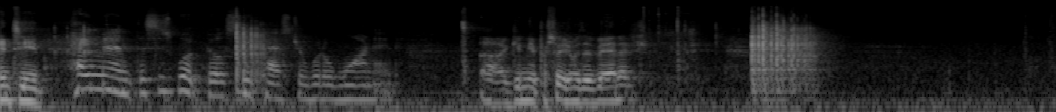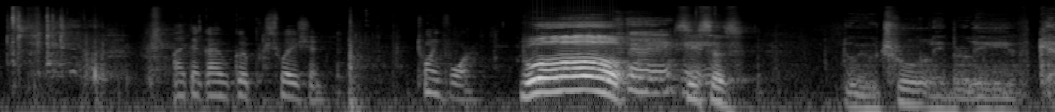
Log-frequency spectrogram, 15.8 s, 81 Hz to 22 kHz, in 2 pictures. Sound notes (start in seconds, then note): 5.6 dice tap table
